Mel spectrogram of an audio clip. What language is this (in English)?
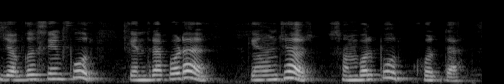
Odia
